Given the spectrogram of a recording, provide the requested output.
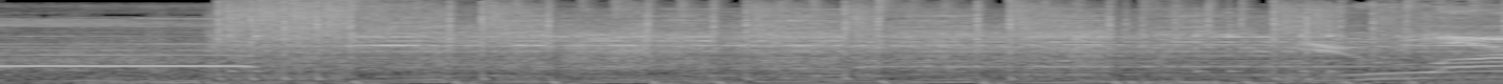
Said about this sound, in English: Fog machine's already cranking because it's almost Halloween around here.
